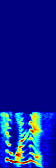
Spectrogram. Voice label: "watch this", American; Speech; International

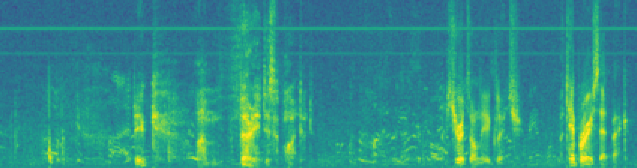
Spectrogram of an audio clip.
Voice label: Disappointed

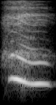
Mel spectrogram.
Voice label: voice delay; FantasyTennis

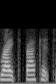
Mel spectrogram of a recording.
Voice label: Right Bracket, female voice; TalkingKeys

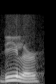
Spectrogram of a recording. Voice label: "dealer", dealer's speech; PowerPOKER Demo

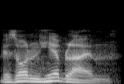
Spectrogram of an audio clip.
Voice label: german; SpecOps2

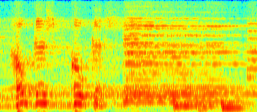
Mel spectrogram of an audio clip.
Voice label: hocus pok, cartoon

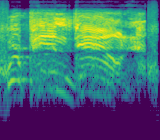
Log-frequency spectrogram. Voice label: suppressed, M Voice English

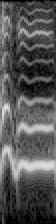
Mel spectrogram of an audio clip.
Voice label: "Hello", Speech, Dutch; International; 11khz

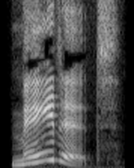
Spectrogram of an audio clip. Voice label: female made it; Survivor The Interactive Game; Player

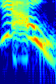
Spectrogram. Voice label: "ouch", American

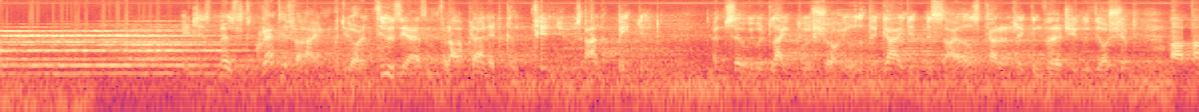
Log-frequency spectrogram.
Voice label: threat

